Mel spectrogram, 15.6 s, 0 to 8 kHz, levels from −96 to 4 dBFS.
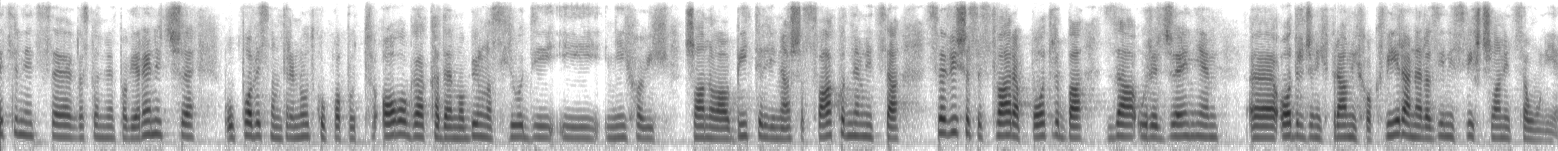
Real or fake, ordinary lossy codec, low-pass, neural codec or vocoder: fake; Opus, 16 kbps; 7.2 kHz; vocoder, 44.1 kHz, 80 mel bands, Vocos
